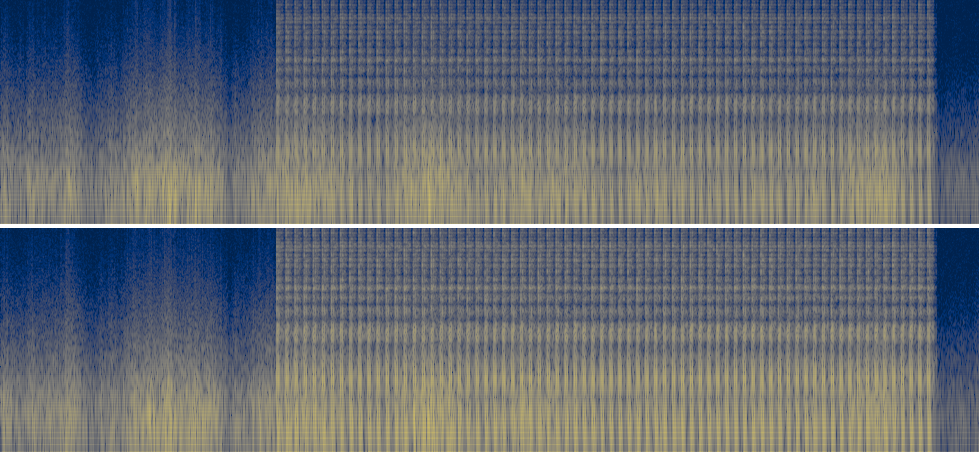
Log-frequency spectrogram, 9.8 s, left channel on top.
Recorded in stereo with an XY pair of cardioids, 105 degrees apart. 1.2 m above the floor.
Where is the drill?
40° right.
